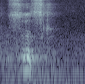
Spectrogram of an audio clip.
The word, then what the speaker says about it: Slucki: Uh it's spelled s l u c k i, the Polish version of a town in Belarus, Slutsk. And the c has a dot on it for the ts sound.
